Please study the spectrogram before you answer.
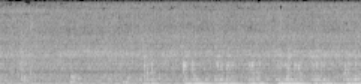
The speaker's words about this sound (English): Yeah, I've been in the bathtub for about an hour. Yeah, I probably should drain the bathtub. It's getting pretty full.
